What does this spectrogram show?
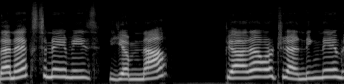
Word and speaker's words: Yamna: The next name is यमुना। प्यारा और trending name है, स्पेलिंग है YAMNA।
